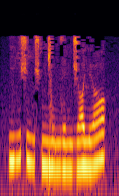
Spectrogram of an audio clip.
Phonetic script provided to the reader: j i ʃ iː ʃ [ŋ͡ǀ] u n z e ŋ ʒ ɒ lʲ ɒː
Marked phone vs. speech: correct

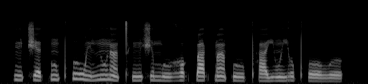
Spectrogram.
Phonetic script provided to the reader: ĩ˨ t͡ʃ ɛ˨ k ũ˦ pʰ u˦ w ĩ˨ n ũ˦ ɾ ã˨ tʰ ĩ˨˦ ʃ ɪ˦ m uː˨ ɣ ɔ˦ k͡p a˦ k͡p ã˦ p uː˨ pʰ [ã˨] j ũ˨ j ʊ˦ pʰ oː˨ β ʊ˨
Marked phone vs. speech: incorrect: a˨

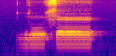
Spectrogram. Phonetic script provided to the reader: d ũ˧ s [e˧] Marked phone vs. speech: incorrect: ɛ˧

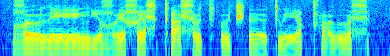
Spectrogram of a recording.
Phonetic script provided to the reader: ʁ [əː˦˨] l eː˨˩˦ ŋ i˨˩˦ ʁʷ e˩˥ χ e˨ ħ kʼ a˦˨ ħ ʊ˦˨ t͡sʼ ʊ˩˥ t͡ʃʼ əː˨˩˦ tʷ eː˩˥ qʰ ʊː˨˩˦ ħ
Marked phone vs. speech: incorrect: ʊː˦˨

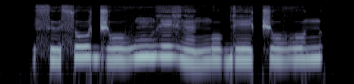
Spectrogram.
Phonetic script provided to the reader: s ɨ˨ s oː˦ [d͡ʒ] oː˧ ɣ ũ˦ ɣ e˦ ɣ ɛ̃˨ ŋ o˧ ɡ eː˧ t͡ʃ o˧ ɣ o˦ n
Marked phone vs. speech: correct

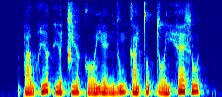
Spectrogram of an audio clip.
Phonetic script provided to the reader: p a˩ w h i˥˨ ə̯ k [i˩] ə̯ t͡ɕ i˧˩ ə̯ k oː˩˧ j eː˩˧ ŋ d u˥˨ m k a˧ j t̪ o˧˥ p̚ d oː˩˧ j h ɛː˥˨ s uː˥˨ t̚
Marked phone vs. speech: incorrect: i˧˩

